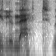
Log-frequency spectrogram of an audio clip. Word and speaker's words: Lumet: Failsafe is a 1964 Cold War thriller directed by Sidney Lumet, which is apparently the correct pronunciation of his name, based on the 1962 novel of the same name by Eugene Burdick and Harvey Wheeler.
